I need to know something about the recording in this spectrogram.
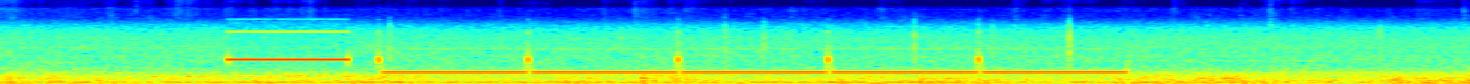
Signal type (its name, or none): radio time signal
